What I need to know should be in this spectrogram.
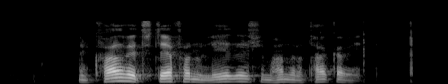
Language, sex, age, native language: Icelandic, male, 40-49, Icelandic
